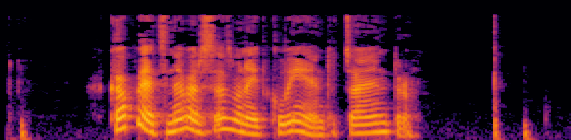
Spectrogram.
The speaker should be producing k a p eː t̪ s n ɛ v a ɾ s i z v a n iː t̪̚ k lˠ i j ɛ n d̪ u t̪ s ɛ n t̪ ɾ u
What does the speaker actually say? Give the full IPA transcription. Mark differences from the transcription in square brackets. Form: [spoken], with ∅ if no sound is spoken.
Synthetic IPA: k a p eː t̪ s n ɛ v a ɾ s [a] z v a n iː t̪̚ k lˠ i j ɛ n [t̪] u t̪ s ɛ n t̪ ɾ u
